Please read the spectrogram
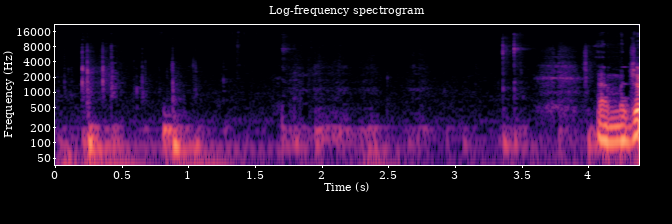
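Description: Computer keyboard keystrokes: a few separate key taps in the first second and another pair near the end, over a faint steady low hum.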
